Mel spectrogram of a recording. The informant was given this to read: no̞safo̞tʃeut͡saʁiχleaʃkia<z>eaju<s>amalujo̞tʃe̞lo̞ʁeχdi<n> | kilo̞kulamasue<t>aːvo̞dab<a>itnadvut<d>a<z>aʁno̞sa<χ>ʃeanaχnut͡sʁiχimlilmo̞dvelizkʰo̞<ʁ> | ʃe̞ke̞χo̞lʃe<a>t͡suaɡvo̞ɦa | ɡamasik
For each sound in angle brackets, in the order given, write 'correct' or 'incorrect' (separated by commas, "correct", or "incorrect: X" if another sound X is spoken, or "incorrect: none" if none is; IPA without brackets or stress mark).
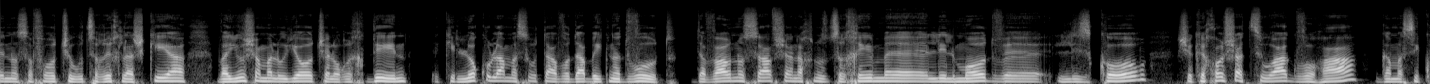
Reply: incorrect: v, incorrect: ʃ, correct, correct, incorrect: e, correct, incorrect: v, incorrect: f, correct, correct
